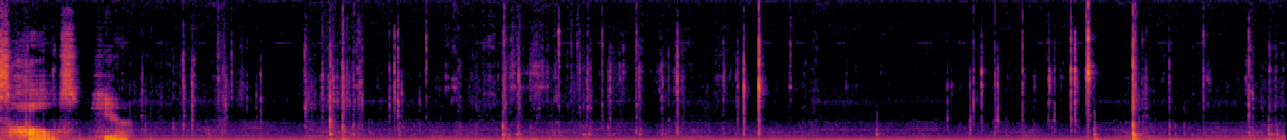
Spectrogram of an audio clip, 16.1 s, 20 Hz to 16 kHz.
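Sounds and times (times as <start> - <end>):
plastic parts clicking: 2.2 - 5.4, 11.8 - 14.8.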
